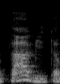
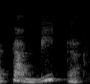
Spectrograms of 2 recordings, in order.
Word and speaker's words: Tabita: Alguns falam tábita, mas é tabita a pronúncia correta lá em Jope.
